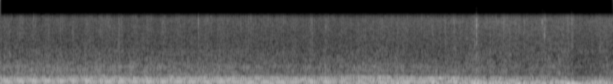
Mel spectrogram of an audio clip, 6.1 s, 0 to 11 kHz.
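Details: Jeep Liberty at 60 km/h with a deep, droning growl from a badly worn right front wheel bearing, felt grinding through the steering wheel; the sound changes and wavers as the car is swayed side to side.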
